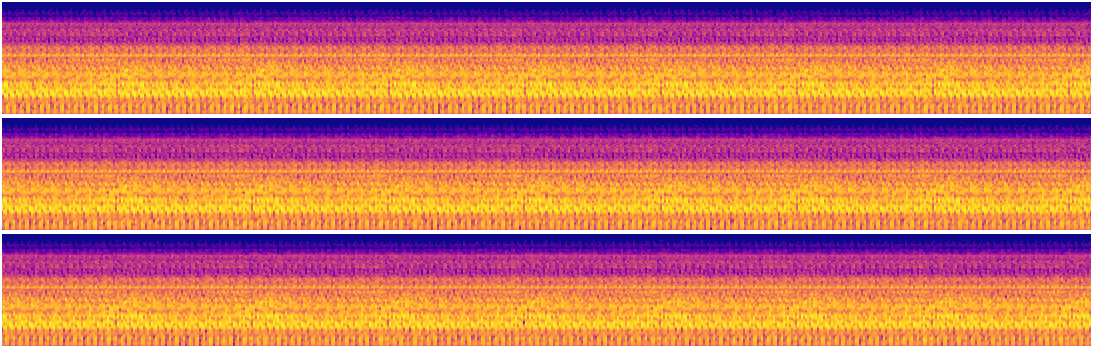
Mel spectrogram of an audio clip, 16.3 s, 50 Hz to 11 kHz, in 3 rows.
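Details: Real MRI scanner noise, sample to prepare patients (children) for a scan: loud steady buzzing drone with rhythmic pulsing, about 88 pulses a minute.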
